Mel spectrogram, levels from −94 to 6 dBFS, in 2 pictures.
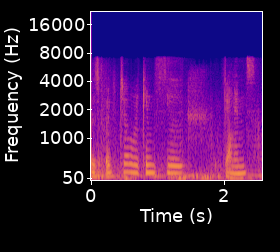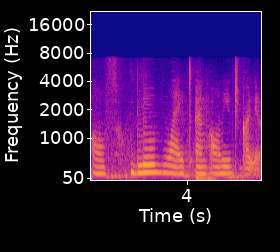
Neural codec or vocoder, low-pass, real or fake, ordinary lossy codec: codec, 16 kHz, 0.5 kbps, X-Codec, HuBERT features, trained on general audio; 7.2 kHz; fake; none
